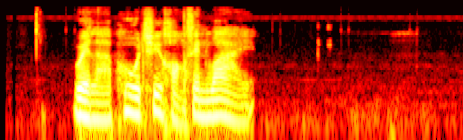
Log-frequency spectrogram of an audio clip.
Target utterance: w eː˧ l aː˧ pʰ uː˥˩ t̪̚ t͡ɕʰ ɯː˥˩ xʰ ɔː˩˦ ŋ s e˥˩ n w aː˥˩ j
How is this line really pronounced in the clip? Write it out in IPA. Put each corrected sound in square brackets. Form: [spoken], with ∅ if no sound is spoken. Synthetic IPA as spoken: w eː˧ l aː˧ pʰ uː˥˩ t̪̚ t͡ɕʰ ɯː˥˩ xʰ ɔː˩˦ ŋ s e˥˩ n w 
